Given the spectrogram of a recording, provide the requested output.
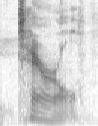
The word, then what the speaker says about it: Terrell: Francisco he decided that he wanted to be Terell and pronounced the first syllable of the name so for years throughout history it was always Terrell everybody was Terrell nobody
